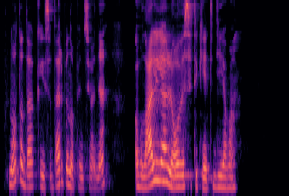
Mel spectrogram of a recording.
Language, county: Lithuanian, Klaipėda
